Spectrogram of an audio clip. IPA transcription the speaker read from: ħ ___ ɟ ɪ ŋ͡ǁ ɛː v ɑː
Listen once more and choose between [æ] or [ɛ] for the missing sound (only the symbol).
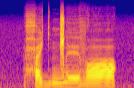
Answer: æ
